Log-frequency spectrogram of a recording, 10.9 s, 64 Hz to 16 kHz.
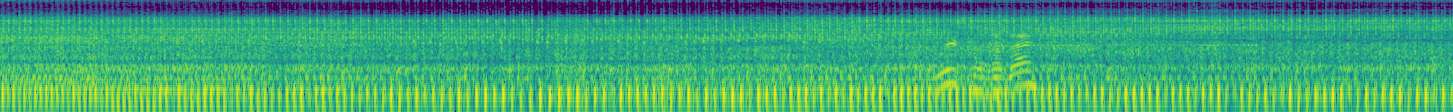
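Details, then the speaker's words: Alpha moped single-cylinder at idle, knocking after being run low on oil: hard, steady tapping over exhaust beat, revs dropping. Owner suspects piston hitting valve (80%); clutch basket or magneto also suspected; timing chain intact. "Где-то 80% информация бьет поршень об клапан. Падает обороты."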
